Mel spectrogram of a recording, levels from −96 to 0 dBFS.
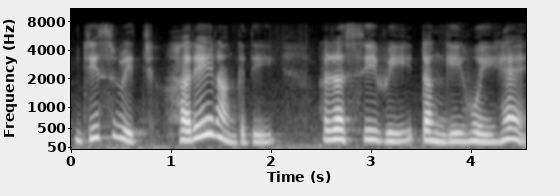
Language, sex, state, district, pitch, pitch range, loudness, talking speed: Punjabi, female, Punjab, Kapurthala, 220 Hz, 190-240 Hz, -15 LUFS, 130 wpm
